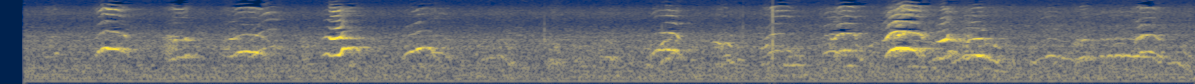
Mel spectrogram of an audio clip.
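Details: Three-week-old puppies from a Dixie and Colby litter whimper in short, arched, high squeals, several overlapping callers spaced about every few seconds, with a steady low hum underneath.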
